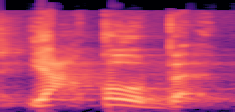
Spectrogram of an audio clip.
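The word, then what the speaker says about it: יעקב: That is the meaning of the name James, Yaqub, the proper pronunciation, nothing to do with James.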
